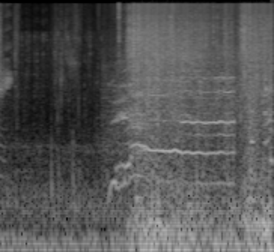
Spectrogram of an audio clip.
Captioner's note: screaming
